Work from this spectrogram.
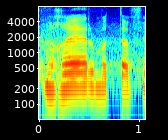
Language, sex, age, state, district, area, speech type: Urdu, female, 30-45, Uttar Pradesh, Aligarh, urban, read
